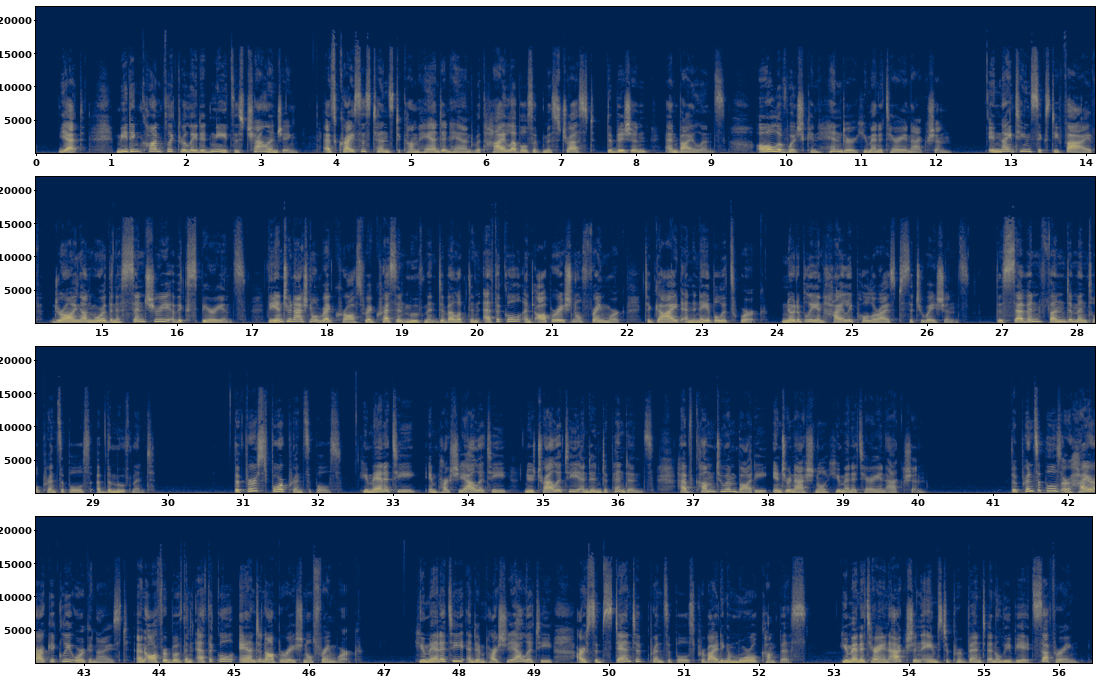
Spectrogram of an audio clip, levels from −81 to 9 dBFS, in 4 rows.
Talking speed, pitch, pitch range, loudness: 125 wpm, 220 Hz, 195-250 Hz, -21 LUFS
